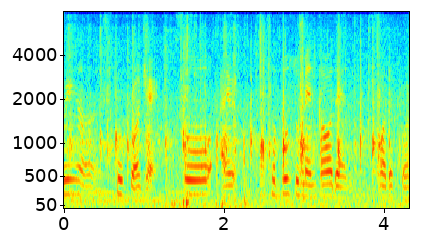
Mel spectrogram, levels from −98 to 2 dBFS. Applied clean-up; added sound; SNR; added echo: none; Livestock, farm animals, working animals; 4 dB; none.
